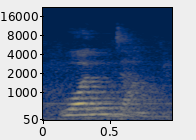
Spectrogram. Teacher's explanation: 자, 워 발음입니다. 우로 시작하셔서 어로 끝나시면 되는 거. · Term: 이중모음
